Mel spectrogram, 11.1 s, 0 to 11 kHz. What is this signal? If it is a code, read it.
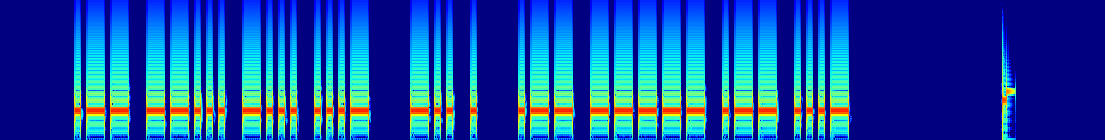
Morse code, heard as a keyed tone, about 20 wpm, 700 Hz. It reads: W7BV DE W0WV
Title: USA Callsign DE Callsign - 4 Characters - 20wpm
